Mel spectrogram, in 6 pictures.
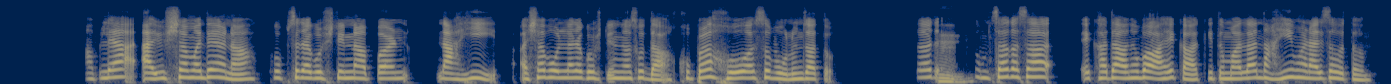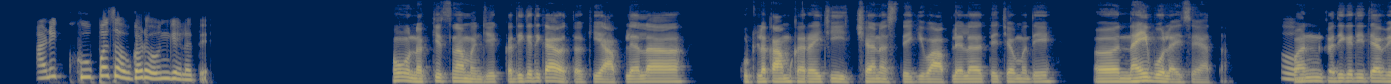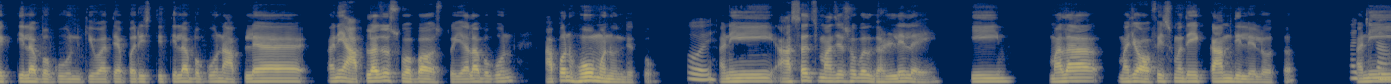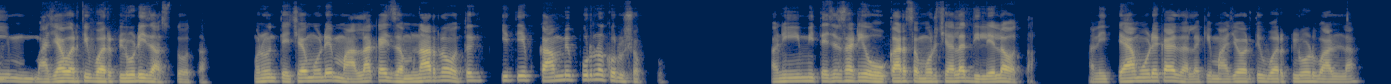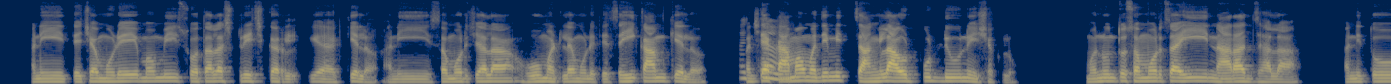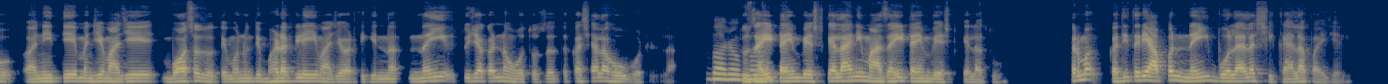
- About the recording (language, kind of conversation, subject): Marathi, podcast, तुला ‘नाही’ म्हणायला कधी अवघड वाटतं?
- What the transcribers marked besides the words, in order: tapping; other noise; "पाहिजे" said as "पाहिजेल"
